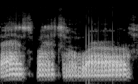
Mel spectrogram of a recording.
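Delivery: very high, rasping, creaky insect voice. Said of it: "that insect voice".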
